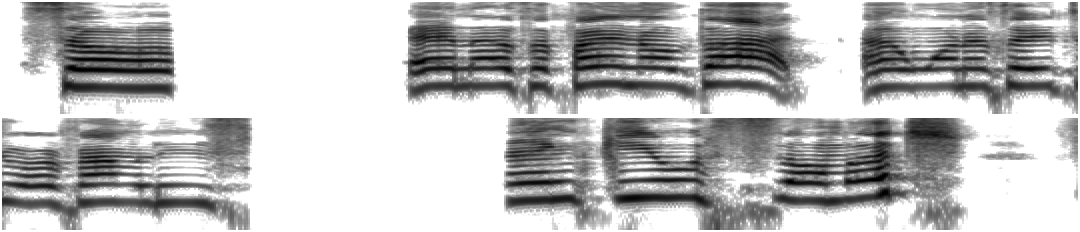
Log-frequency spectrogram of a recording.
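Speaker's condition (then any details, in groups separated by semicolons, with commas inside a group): Cerebral palsy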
